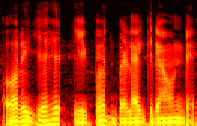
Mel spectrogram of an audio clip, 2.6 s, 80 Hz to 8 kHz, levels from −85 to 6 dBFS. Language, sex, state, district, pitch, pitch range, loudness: Hindi, male, Madhya Pradesh, Bhopal, 95 Hz, 90-105 Hz, -16 LUFS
